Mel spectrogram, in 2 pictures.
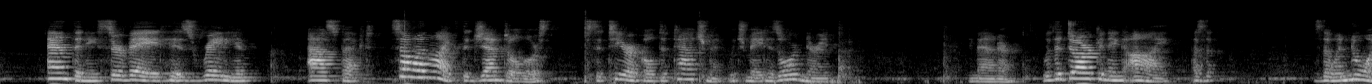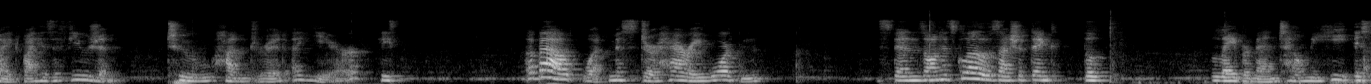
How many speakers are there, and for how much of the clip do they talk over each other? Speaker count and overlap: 1, no overlap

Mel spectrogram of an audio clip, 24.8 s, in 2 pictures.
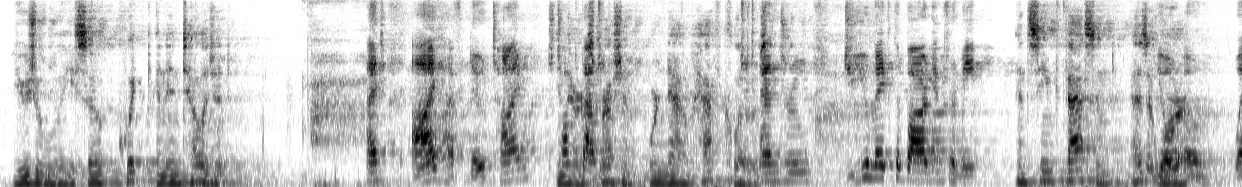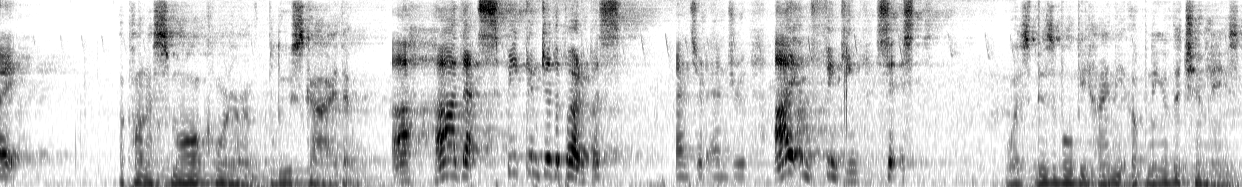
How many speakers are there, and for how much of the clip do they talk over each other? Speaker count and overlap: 2, about 6%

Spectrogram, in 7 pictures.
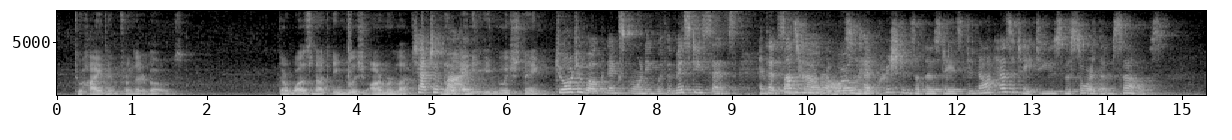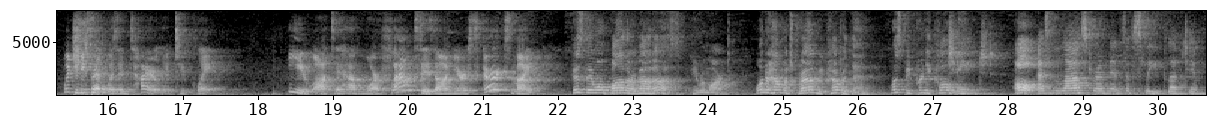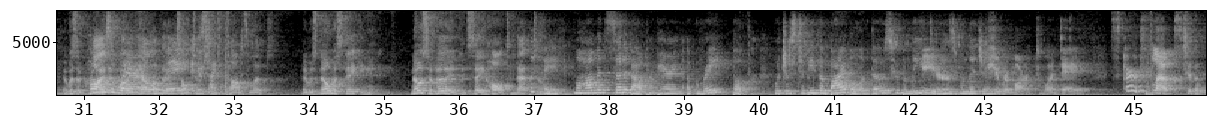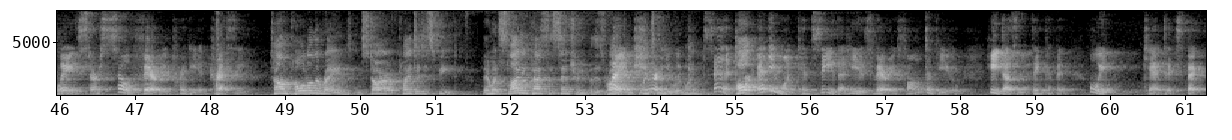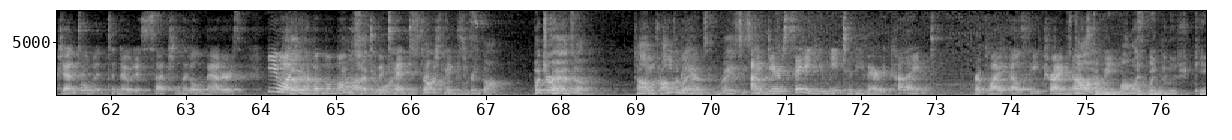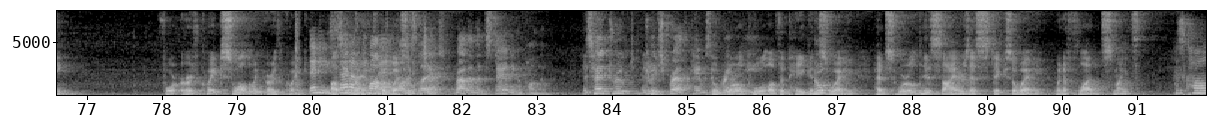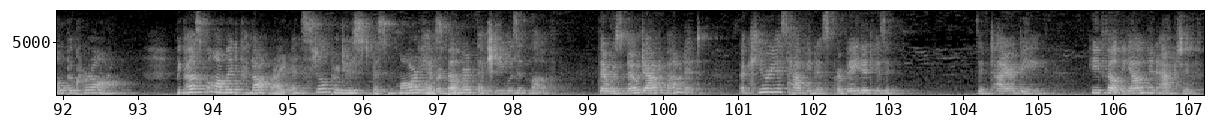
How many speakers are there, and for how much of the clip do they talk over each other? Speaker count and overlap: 5, about 22%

